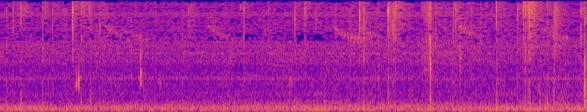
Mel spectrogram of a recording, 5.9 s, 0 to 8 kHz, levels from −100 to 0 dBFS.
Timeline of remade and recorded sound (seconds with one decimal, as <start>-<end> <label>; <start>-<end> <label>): 0.0-2.9 recorded; 2.9-5.1 remade; 5.1-5.9 recorded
